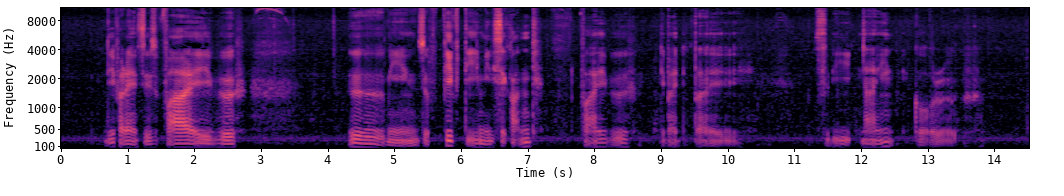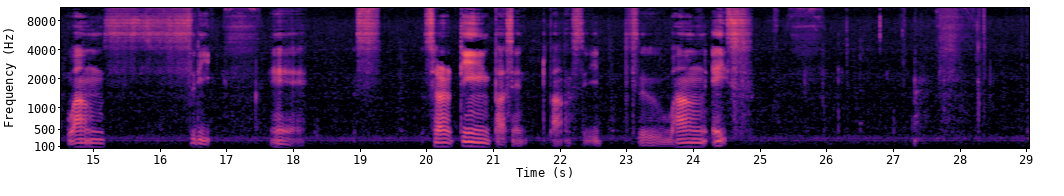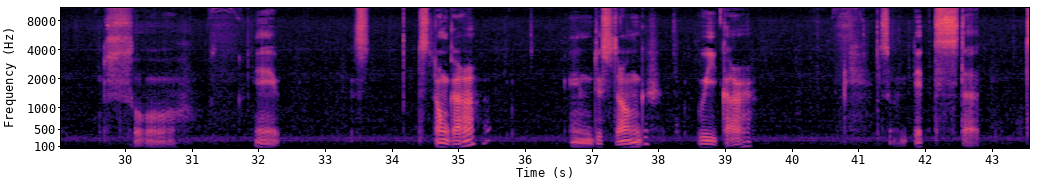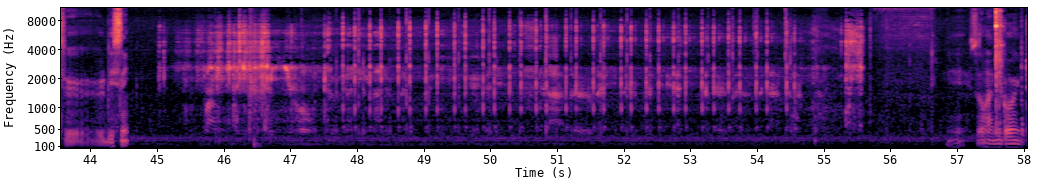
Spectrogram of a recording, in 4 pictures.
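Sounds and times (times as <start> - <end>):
light tapping through small speaker: 45.0 - 55.0
faint voice: 45.6 - 55.2.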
